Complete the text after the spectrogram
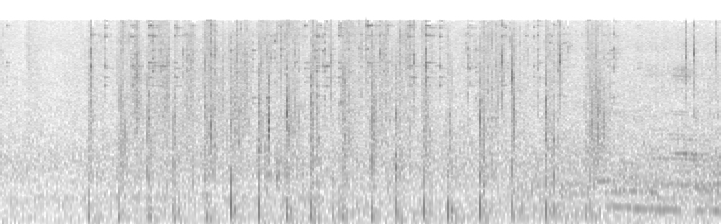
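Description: Footsteps tread steadily across rock.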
